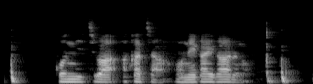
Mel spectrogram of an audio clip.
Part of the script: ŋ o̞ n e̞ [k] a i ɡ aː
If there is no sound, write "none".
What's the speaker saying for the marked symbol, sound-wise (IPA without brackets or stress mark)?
ɡ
